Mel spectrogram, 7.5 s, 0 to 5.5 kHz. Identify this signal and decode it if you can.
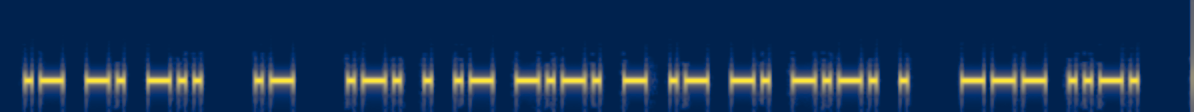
Morse code, heard as a keyed tone, about 25 wpm, 600 Hz. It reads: AND A REACTANCE OF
